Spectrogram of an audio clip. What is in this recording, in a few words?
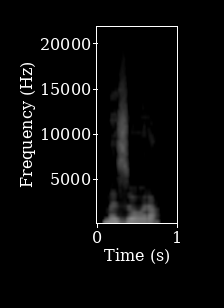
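"mesora" Sardinian, female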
